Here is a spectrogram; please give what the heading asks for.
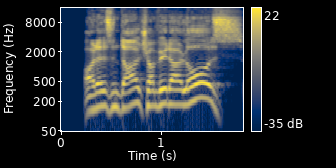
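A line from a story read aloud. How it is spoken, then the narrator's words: Man calling from inside. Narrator (German): rief eine Männerstimme aus dem Inneren der Wohnung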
